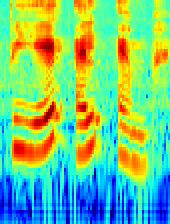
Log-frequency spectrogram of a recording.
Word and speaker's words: palm: So palm spelling is P-A-L-M. L is silent. So you read palm.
